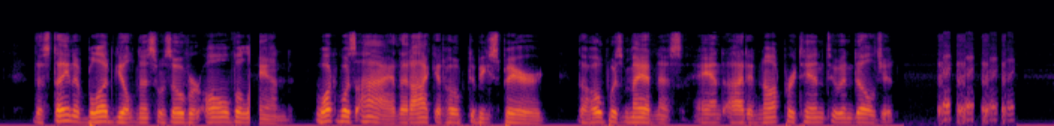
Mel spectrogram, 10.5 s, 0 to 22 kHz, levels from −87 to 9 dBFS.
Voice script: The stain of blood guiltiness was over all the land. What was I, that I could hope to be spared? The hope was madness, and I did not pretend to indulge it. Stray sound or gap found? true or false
true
